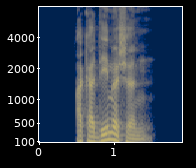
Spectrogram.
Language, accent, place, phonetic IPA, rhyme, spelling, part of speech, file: German, Germany, Berlin, [akaˈdeːmɪʃn̩], -eːmɪʃn̩, akademischen, adjective, De-akademischen.ogg
- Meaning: inflection of akademisch: 1. strong genitive masculine/neuter singular 2. weak/mixed genitive/dative all-gender singular 3. strong/weak/mixed accusative masculine singular 4. strong dative plural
